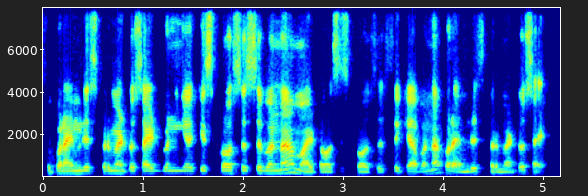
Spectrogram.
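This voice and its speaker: A male biology teacher giving a classroom lecture, dictating slowly and repeating key terms word by word, mixing English terms into his explanation. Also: medium pitch, steady tone, fairly bright tone, no room sound. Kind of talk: classroom lecture with board writing.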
